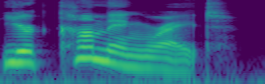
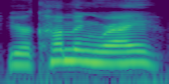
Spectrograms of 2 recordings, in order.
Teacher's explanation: falling sounds more like a statement expecting agreement. The intonation adds that subtle layer of attitude or expectation. · A falling pitch on a tag often implies the speaker is more certain. Maybe just stating something they expect the listener to accept.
